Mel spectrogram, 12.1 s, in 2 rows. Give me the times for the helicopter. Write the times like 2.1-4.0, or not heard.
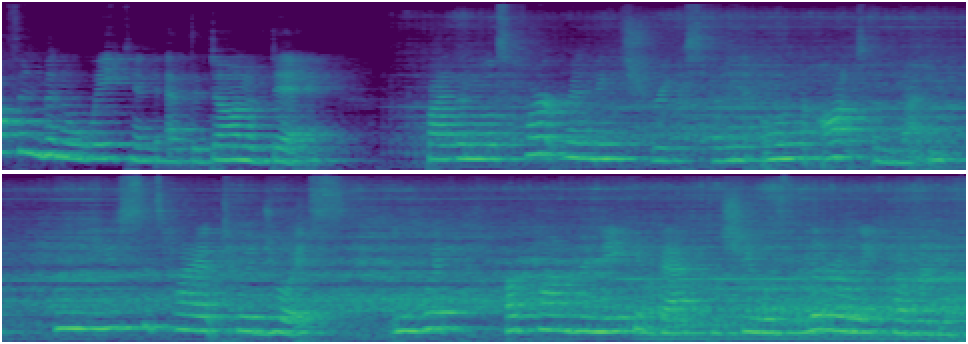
2.4-12.0.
